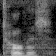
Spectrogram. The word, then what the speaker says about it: Tervis: And my bird cup from, is it Tervis?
